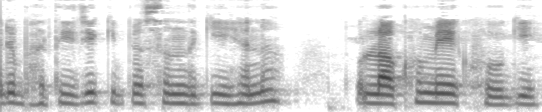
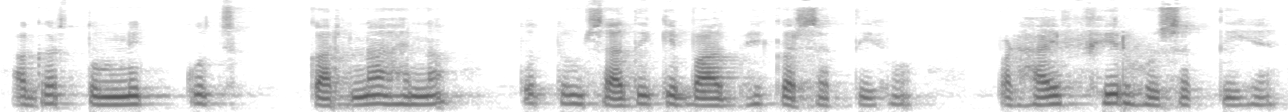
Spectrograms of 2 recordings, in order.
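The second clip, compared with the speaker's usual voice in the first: soft, lower-pitched reassurance; gentle persuasion; 3 semitones lower, 6 dB quieter than usual. Acted. Sister-in-law coaxing Seema to accept marriage, gentle. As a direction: reason with her quietly and tenderly.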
